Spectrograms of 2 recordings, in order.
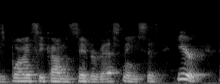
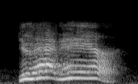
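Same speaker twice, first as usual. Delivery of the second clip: put-on mimicked teenage girl voice, higher and louder; 11 semitones higher, 7 dB louder than usual. Retelling what she said on seeing an old video: imitating a sixteen-year-old girl's voice. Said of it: "with her beautiful sixteen-year-old voice says".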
